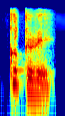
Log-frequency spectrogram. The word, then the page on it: cookery: Indian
